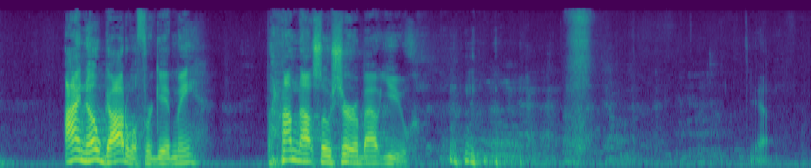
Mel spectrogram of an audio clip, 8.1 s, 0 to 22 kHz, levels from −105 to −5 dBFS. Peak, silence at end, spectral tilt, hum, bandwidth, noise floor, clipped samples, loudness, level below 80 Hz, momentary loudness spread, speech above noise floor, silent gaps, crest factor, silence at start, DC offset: -6 dBFS; 0.45 s; -4.5 dB/octave; none; 16.5 kHz; -62 dBFS; under 0.1%; -26 LUFS; -76 dBFS; 23 LU; 37 dB; none; 22 dB; 0 s; under 0.1%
